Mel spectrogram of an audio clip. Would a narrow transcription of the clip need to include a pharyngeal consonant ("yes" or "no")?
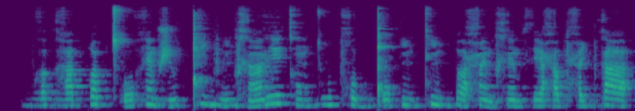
yes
